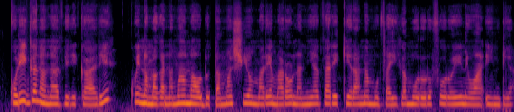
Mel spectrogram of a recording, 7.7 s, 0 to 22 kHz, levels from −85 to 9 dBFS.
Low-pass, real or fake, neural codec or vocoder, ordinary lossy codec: none; fake; codec, 44.1 kHz, 3.4 kbps, Pupu-Codec; none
